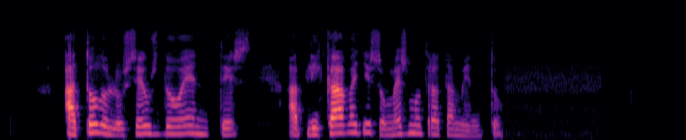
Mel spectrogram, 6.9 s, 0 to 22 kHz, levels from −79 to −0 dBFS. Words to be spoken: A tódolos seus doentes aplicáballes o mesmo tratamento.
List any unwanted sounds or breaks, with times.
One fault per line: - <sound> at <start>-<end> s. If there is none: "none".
none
